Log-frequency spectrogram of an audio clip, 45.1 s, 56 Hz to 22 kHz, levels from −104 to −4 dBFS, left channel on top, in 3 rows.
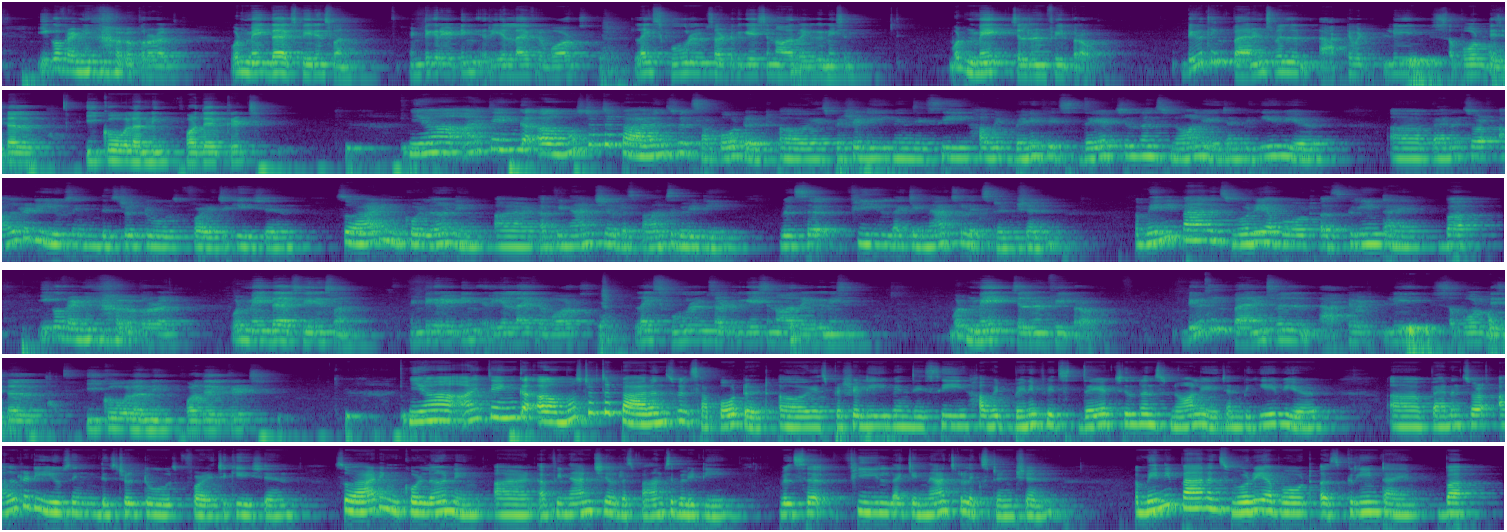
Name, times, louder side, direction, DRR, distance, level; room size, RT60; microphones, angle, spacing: voice 1, 0.4-1.7 2.3-3.6 4.1-5.8 6.3-8.6 9.5-10.9 11.8-14.2 14.5-15.4 15.9-17.6, left 3 dB, 40° left, 5 dB, 0.3 m, -36 dB
voice 2, 14.0-14.3 18.5-18.6 19.0-28.2 28.9-33.0 33.4-37.3 37.8-40.6 41.4-44.7, right 5 dB, 80° right, 8 dB, 0.3 m, -31 dB
4.0 x 2.3 x 2.3 m, 0.76 s
head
